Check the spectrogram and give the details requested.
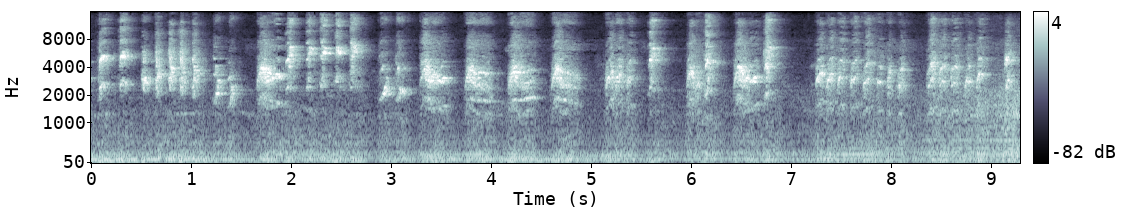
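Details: Long-tailed shrike kept as a cage bird, delivering mimicked song phrases. Loud, harsh chirps and buzzy chattering notes repeat in uneven bursts of one to two per second, with brief gaps and faint low background hum.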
